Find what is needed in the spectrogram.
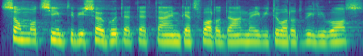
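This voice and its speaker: A man speaks at a fairly quick pace with a slight Dutch accent. His pitch is fairly high, and the recording is very clean with a silent background. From Netherlands. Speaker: poet. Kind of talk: poetry reading. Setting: stage with audience. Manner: halting.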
